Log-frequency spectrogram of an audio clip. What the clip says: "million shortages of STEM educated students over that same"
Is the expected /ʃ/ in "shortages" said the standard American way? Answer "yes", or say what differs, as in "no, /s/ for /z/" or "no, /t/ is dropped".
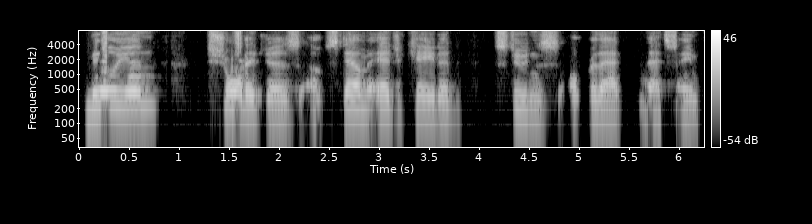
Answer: yes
